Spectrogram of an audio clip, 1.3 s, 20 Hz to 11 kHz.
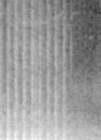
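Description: Volksgrenadiers firing MP40s in the Company of Heroes video game: a rapid burst of about eight or nine sharp submachine-gun shots in quick rhythm, moderately loud, then fading out.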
